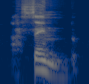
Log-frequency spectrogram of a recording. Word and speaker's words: acento: En el caso de acento, tenemos 1, 2, 3 sílabas, to, sen, a. Y entonces el acento, aquí la fuerza de acentuación, la fuerza tónica la hacemos en sen, acento.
